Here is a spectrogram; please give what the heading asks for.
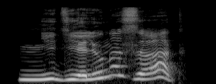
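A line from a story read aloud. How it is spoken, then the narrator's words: Slightly agitated answer. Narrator (Russian): немного взволнованно ответил директор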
